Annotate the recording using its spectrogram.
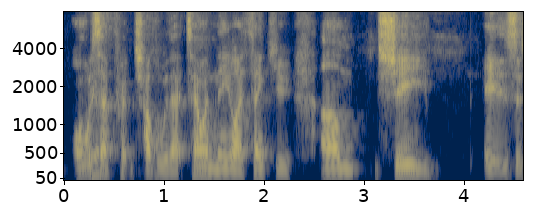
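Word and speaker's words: Tauaneai: mention her before, and I always have trouble pronouncing her name. Your lock, it's Alexis Tawanei. I always have trouble with that. Tawanei, thank you.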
